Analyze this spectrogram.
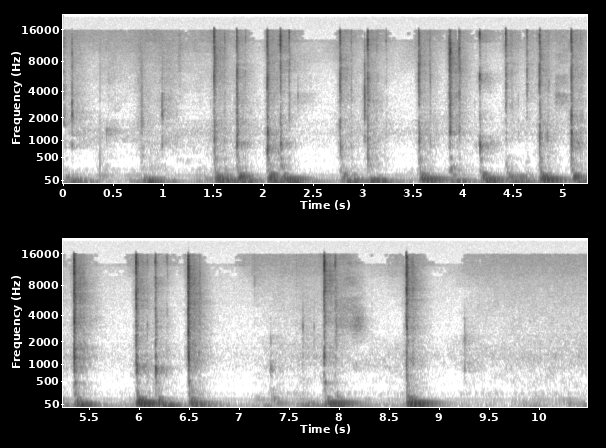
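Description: Typing on a computer keyboard: a run of irregular keystrokes entering a command, stopping about nine seconds in.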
